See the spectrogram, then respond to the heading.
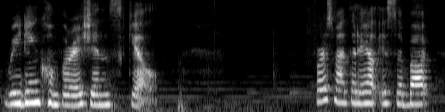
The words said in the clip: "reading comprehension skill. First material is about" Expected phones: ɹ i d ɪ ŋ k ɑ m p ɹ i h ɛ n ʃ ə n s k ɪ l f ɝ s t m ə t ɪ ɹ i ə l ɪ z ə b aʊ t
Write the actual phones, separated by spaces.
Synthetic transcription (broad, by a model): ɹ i d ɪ ŋ k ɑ m p i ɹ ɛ ʃ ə n s k ɪ l f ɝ s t m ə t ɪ ɹ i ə l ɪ s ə b aʊ t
